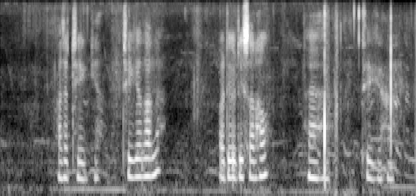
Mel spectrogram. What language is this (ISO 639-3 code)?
sat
